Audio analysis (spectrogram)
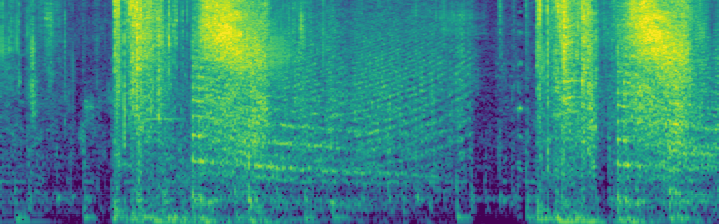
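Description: A machine enemy blows up in Horizon Zero Dawn with loud, dense booms and crashing debris. The blasts roll on for several seconds, and a fresh burst hits near the end.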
